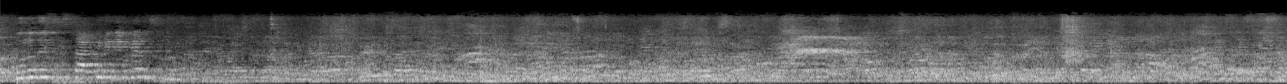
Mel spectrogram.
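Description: A woman speaks into a microphone over a loudspeaker in a large echoing hall.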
